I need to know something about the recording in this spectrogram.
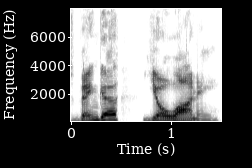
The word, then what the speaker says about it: Olaivavega Ioane: So, it's Venga Yawani is how you say his name according to him.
